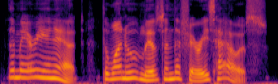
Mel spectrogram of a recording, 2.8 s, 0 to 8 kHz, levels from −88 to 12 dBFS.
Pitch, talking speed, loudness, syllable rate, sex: 190 Hz, 215 wpm, -16 LUFS, 7.4 syllables/s, male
